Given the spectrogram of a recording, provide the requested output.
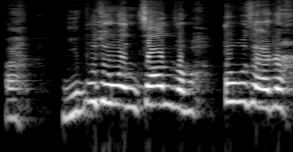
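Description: A woman's voice: animated, fast, dark tone. Woman doing Pan Jinlian, a wailing pleading concubine. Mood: protesting. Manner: high wailing protesting pleading. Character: cunning young concubine pleading innocence.

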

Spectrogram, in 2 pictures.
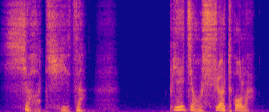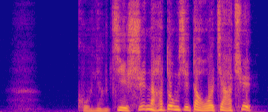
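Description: A man voicing a shrewish, scheming older mother who scolds in a shrill voice. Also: sing-song, normal speed, bright, forceful tone, breathy edge, no room sound, studio quality, exaggerated voice. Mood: scolding.

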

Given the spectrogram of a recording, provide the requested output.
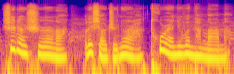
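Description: A woman telling comic stories as a podcast host, lively and chuckling often. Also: medium pitch, quick pace. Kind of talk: comic storytelling. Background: background music.

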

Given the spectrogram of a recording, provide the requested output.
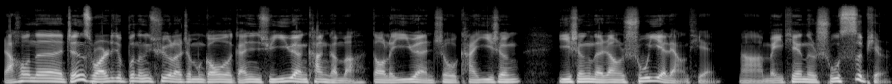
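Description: A man's voice: medium pitch, a little fast, no room sound, clean studio sound. A man hosting a show, telling comic stories in a chatty way. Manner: chatty, animated. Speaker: joke-telling host. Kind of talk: comic storytelling.

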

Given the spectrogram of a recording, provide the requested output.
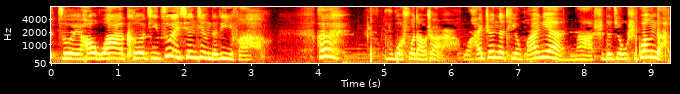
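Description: Give me a sighing, worried wolf gentleman in a children's audio story, as a woman puts him on, halting and high-pitched. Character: worried male wolf elder recounting troubles.

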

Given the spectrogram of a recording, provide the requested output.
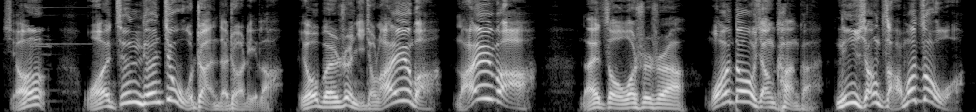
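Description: A man voicing a hot-headed young man who shouts in a high, shrill, furious voice. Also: huge pitch swings, unhurried, dry recording, exaggerated voice.

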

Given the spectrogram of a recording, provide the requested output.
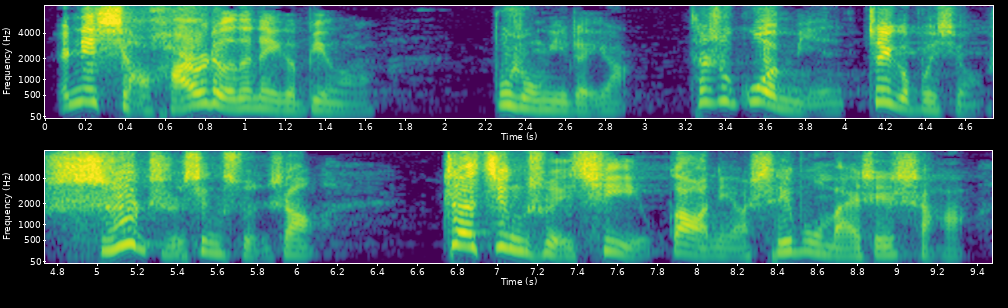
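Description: An older woman gives a lively lecture. She tells stories bluntly and throws rhetorical questions at the audience. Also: on the low side, moderate pace, slightly rough, big-room sound. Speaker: lecturer on health and nutrition.

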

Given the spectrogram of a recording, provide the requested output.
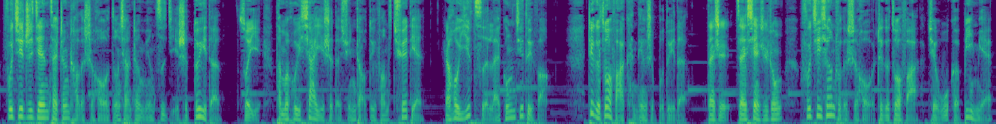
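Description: A man's voice: lowish voice, huge pitch swings, fast, gravelly, darkish tone. A man hosting a relationship advice show, narrating a couple's story and lecturing in a scripted way. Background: faint background music.

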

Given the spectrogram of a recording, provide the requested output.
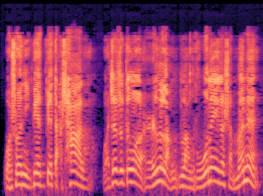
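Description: A middle-aged woman with a slightly husky voice, hosting a show with humorous, colloquial anecdotes. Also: fairly low pitch, animated, fast talker. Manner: colloquial, often laughing as she talks. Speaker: radio show host. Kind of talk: humorous anecdotal casual chat.

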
